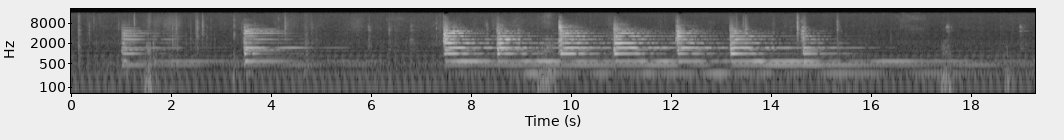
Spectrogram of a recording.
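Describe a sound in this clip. A piano plays slow chords outdoors.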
